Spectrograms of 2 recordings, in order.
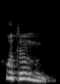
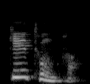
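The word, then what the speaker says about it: Kuthumi: But the name is written disciples of Kutumi though pronounced Ketuma.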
